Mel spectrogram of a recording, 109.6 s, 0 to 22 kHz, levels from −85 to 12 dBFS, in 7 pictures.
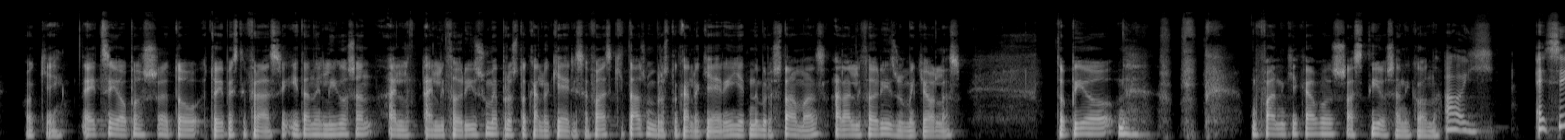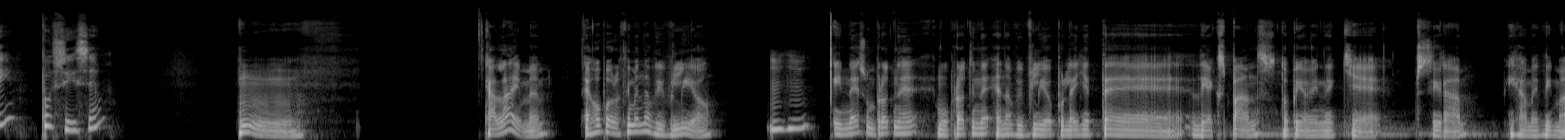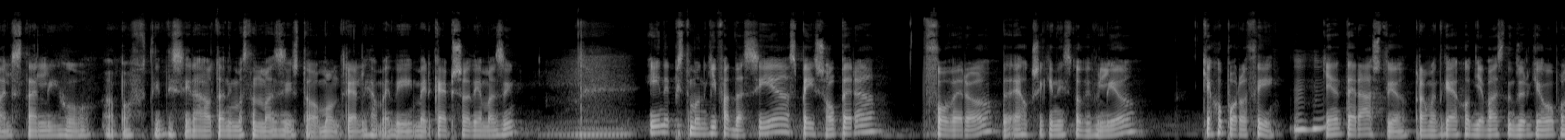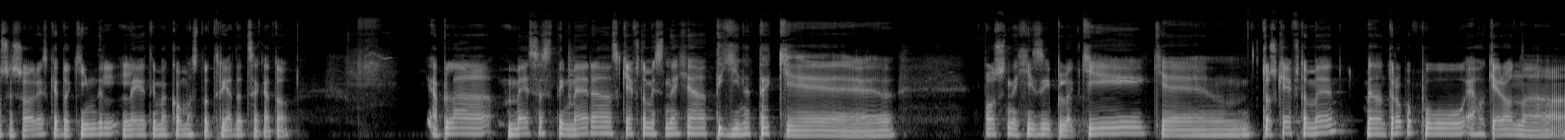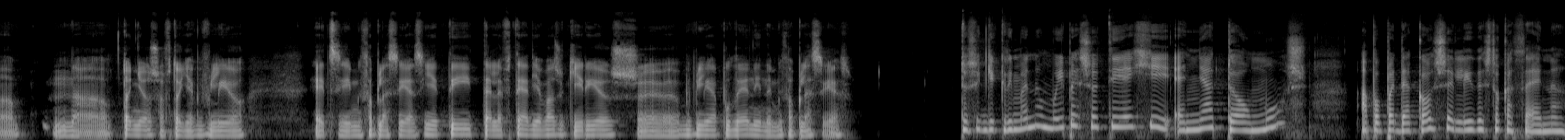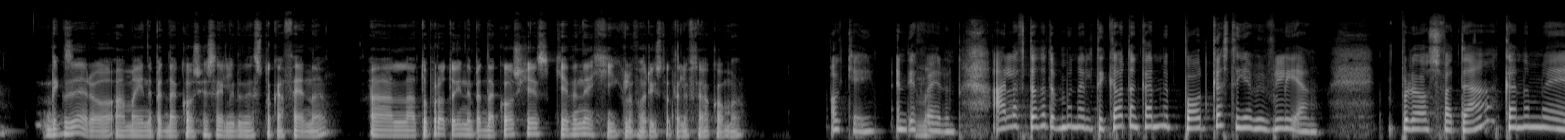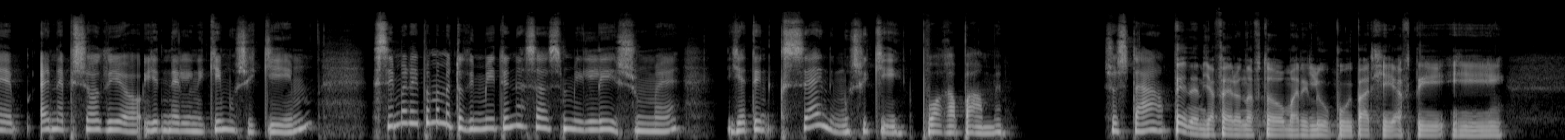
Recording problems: squashed, flat; somewhat

